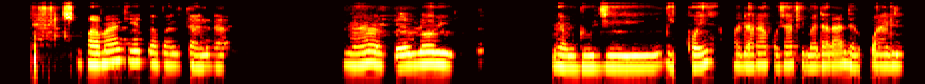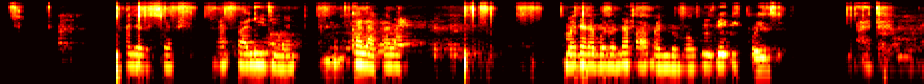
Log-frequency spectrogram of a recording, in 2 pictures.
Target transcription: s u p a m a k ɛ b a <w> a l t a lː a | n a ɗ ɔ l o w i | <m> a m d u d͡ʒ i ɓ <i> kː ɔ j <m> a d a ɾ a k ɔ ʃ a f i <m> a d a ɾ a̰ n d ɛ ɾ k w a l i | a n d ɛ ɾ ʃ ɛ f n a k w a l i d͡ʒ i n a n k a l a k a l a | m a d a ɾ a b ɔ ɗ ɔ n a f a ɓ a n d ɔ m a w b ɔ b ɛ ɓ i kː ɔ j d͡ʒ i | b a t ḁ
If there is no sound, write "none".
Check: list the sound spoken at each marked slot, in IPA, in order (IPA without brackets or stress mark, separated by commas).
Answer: b, ɲ, i, m, m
